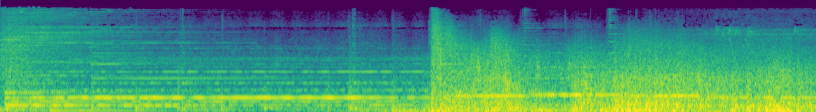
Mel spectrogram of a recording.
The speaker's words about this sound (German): Was für ein Donner! Aber der Himmel ist blau.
